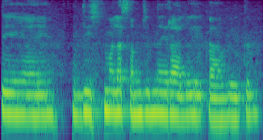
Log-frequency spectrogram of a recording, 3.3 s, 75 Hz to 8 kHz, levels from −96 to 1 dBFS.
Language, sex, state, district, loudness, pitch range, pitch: Marathi, female, Maharashtra, Nagpur, -20 LUFS, 170-180 Hz, 175 Hz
